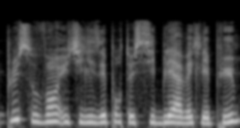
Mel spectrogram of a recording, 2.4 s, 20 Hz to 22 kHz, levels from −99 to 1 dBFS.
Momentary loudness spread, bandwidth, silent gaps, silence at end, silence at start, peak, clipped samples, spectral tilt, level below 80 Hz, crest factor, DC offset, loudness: 4 LU; 11.5 kHz; none; 0 s; 0.05 s; -12 dBFS; under 0.1%; -5 dB/octave; -58 dBFS; 14 dB; under 0.1%; -27 LUFS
